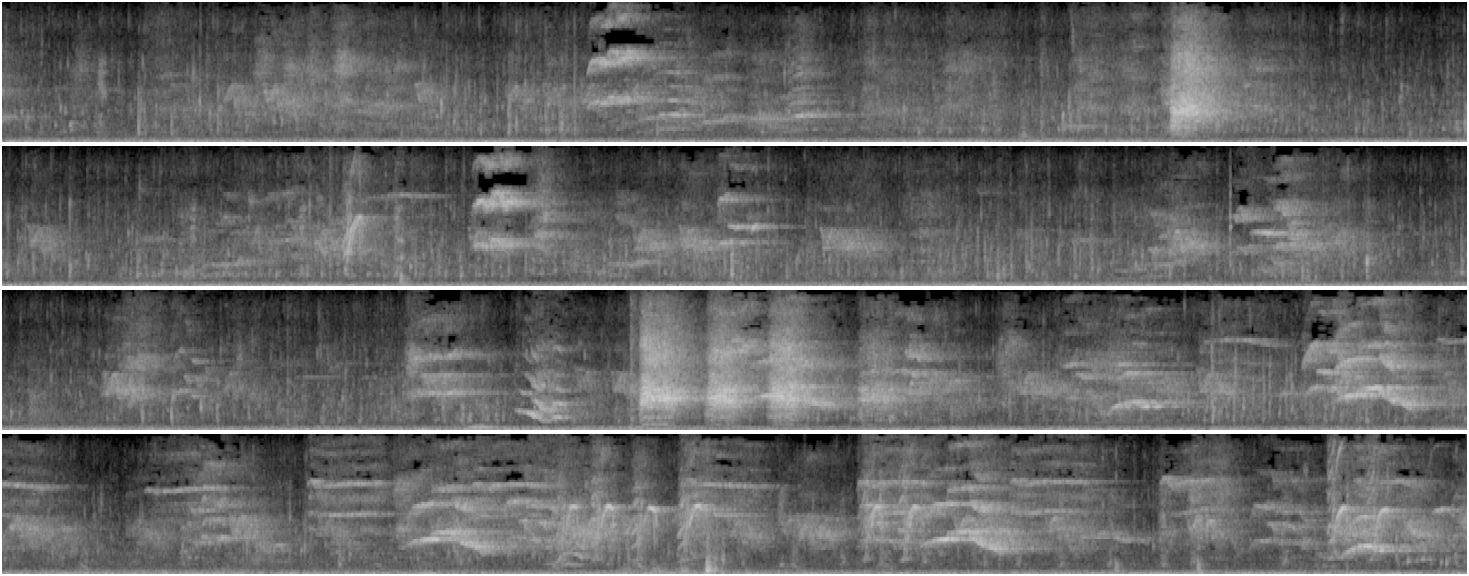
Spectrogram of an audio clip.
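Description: Birds chirping and calling: short high chirps and calls come at intervals, with one loud call about six seconds in. The calls grow busiest around two-thirds of the way through and again near the end, over a steady low rumble.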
